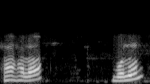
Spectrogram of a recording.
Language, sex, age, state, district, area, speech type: Bengali, male, 30-45, West Bengal, Jalpaiguri, rural, conversation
